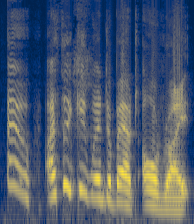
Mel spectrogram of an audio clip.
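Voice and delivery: high, mock-polite English politeness; damn with faint praise, primly; hammed-up polite English critic; passive-aggressive English. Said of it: "masters of passive aggressive".

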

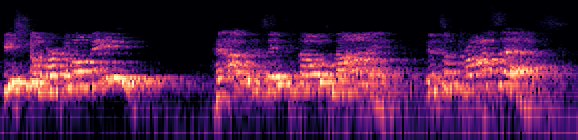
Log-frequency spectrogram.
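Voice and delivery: fervent pulpit testimony; preaching. Acted. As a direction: lift it up and proclaim, slowing at the end. Preaching build, high and loud.

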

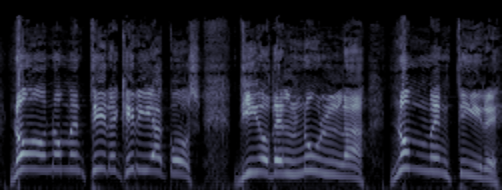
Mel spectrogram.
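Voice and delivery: high, drawn-out mock outcry; theatrical high-pitched protest; shouted in chorus. A narrator's reading. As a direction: cry out like a crowd of gods. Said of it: "gridarono in coro gli dei dell'Olimpo".

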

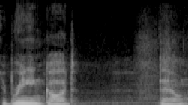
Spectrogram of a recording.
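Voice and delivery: repeated line dropped to a near whisper; fading hush. Acted. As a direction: let it die away.

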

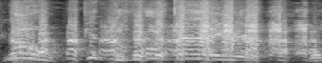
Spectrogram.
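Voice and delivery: loud, high, drawn-out yell; furious mock shout. Dad refuses the friend a ride, furious shout. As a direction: yell it slowly as an enraged dad.

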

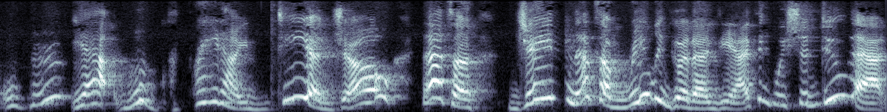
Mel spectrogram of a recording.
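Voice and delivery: high, sing-song fake agreement; mock people-pleaser gushing over a colleague's idea; cordial hypocrisy. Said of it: "the curse of cordial hypocrisy".

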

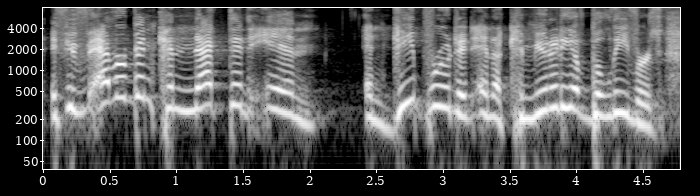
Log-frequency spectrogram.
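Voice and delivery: ordinary talk

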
